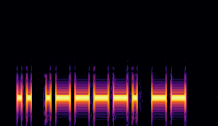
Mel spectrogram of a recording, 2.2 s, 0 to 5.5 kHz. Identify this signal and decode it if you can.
Morse code, heard as a keyed tone, about 25 wpm, 600 Hz. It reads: I'M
